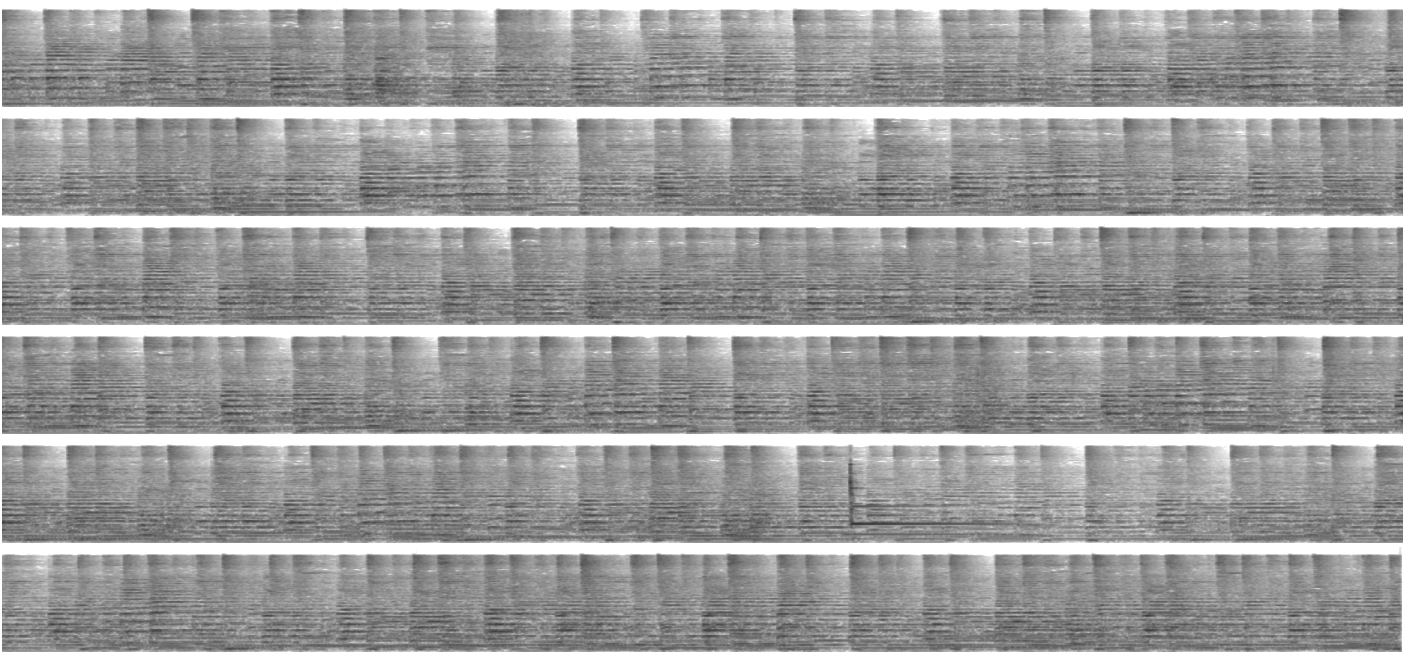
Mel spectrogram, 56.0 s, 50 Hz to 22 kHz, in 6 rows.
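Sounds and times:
acoustic guitar chords: 0:00.0 - 0:51.3
banjo picking a fast tune: 0:00.0 - 0:56.0.

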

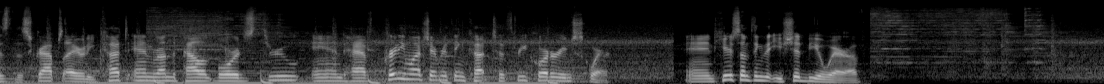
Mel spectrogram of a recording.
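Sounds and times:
table saw cutting wood: 0:01.2 - 0:06.8, 0:08.7 - 0:11.0
high whine: 0:01.4 - 0:06.8.

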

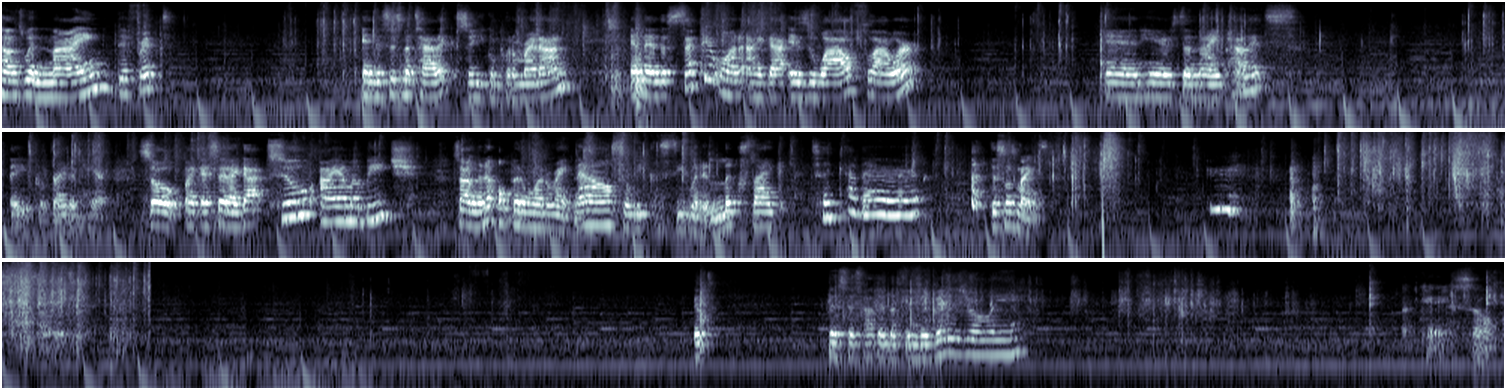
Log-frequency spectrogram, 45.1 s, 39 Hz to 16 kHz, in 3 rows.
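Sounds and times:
quiet music with low beat: 0:00.0 - 0:45.0
plastic wrap crinkling: 0:02.7 - 0:09.6, 0:10.2 - 0:18.3, 0:19.4 - 0:23.0, 0:24.1 - 0:31.6, 0:38.4 - 0:44.3.

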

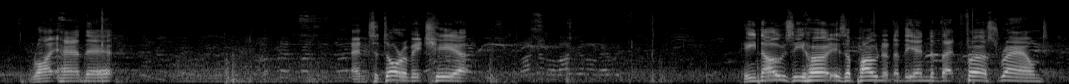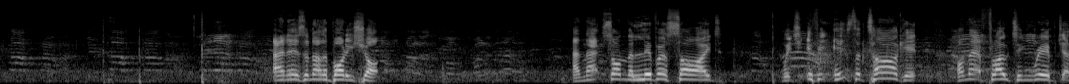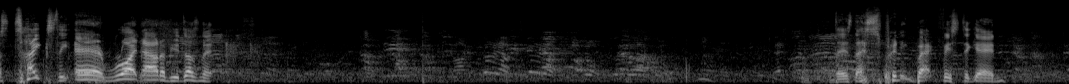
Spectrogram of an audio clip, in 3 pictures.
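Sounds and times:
faint crowd shouting: 0:18.1 - 0:24.2.

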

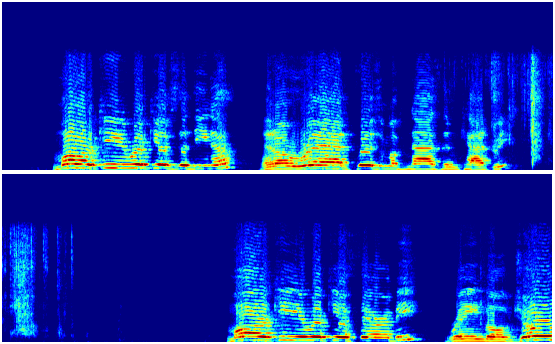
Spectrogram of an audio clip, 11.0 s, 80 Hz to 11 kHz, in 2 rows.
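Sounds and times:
trading cards rustling: 0:04.5 - 0:06.4.

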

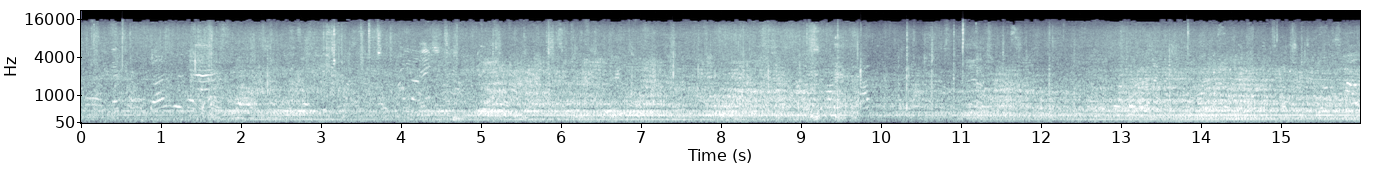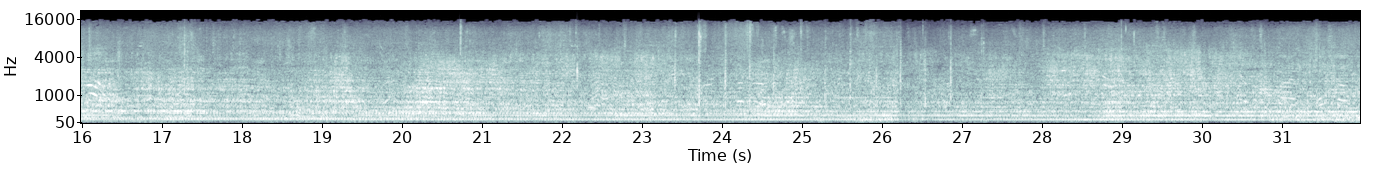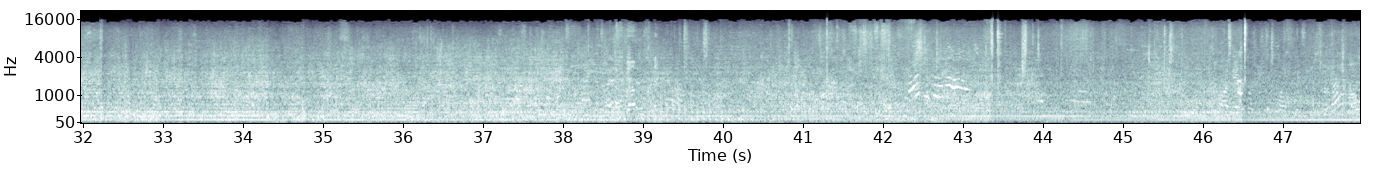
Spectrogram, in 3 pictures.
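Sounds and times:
motor drone: 0:00.0 - 0:47.9
people's voices: 0:00.0 - 0:47.9.

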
